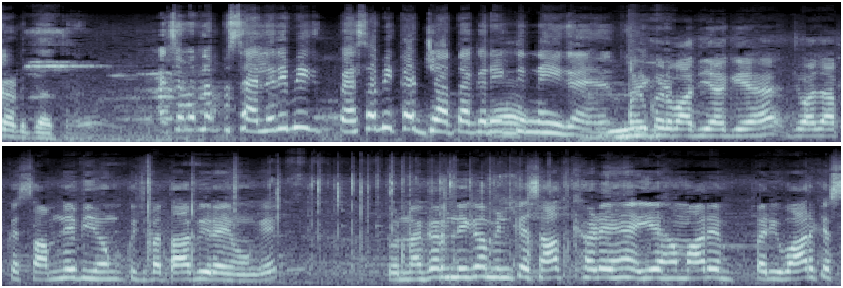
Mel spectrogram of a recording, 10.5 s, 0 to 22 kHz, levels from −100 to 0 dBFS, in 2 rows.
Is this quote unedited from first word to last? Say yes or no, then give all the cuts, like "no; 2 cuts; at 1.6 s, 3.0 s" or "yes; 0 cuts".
no; 1 cut; at 4.1 s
